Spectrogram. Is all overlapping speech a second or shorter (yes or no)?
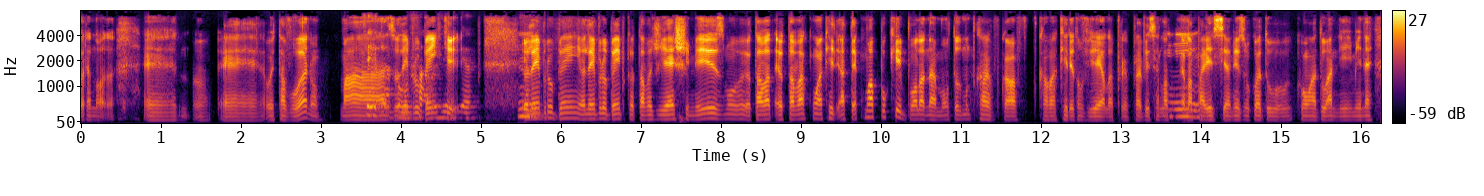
no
